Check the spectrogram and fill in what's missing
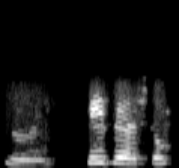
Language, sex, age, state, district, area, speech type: Kannada, female, 18-30, Karnataka, Chitradurga, rural, conversation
